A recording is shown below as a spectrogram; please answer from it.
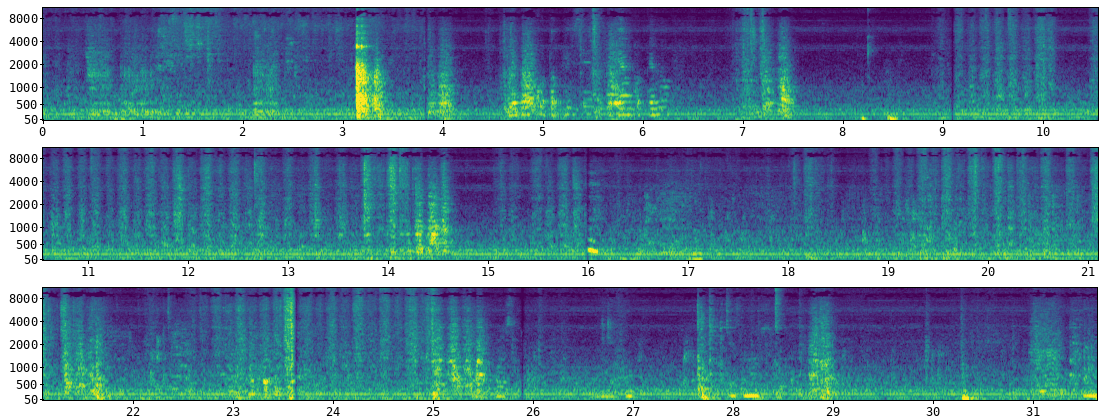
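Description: Kitchen clatter: dishes, a bowl and utensils knocking and scraping, with a knife cutting a vegetable over a bowl, over a steady low hum. The sharpest knock comes about three seconds in.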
